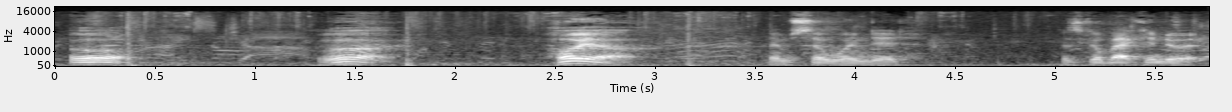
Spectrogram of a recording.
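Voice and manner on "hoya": kick effort yell. Real, not acted. Throwing a kick.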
